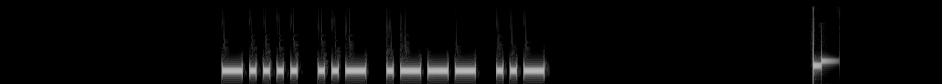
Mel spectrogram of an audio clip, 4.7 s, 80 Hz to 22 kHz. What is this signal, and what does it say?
Morse code, heard as a keyed tone, about 36 wpm, 700 Hz. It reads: 6UJU
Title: Four Challenging Letter-Number Combinations 35wpm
